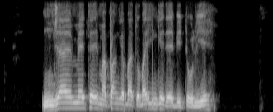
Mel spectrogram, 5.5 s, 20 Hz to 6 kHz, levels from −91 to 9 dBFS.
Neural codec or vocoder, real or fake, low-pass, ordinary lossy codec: none; real; 5.4 kHz; Opus, 32 kbps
